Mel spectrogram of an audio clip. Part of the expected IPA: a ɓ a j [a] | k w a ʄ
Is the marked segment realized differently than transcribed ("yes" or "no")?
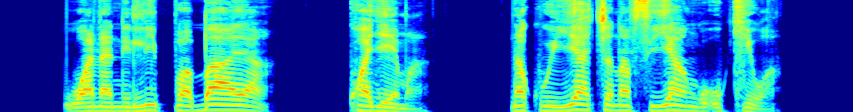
no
